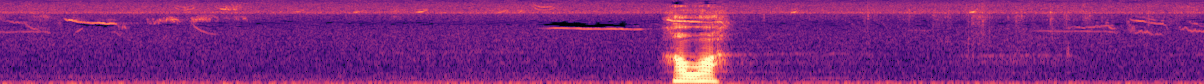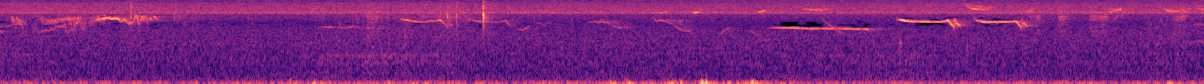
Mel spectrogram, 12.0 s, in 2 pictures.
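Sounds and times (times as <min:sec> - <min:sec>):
small birds chirping: 0:00.0 - 0:12.0
wind rumble: 0:03.8 - 0:12.0.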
